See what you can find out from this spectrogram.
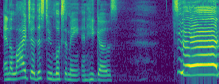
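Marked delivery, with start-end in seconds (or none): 3.6-4.4 loud, high child's wail, imitated; mock tantrum shriek for a parent; screaming cry. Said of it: "Starts screaming, crying my name".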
